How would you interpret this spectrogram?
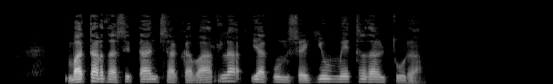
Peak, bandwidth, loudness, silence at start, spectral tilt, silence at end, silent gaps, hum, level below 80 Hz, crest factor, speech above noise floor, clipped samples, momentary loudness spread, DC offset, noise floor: -2 dBFS; 11.5 kHz; -26 LUFS; 0.65 s; -5.5 dB/octave; 1.3 s; none; none; -64 dBFS; 26 dB; 57 dB; under 0.1%; 14 LU; under 0.1%; -83 dBFS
